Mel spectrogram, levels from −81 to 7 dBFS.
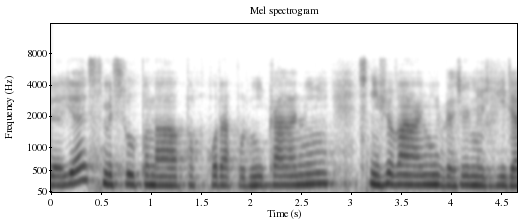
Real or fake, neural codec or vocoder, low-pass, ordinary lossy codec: fake; codec, 16 kHz, 1 kbps, FunCodec, trained on Chinese and English, 50 frames a second; 7.2 kHz; Opus, 64 kbps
